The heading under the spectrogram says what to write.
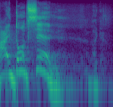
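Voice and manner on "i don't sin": put-on heavy, thick German accent laid on big, raised. Recalling a woman from Germany he once met, in a big German accent. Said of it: "she'd say with a big accent".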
